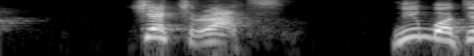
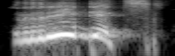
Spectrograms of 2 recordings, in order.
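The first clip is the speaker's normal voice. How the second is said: 1 loud command; 4 semitones higher, 6 dB louder than usual. Real, not acted. Challenging the viewers to read.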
